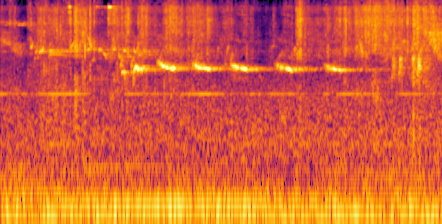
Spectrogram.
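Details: Song thrush singing in local woodland on a cloudy morning as spring and the breeding season approach: a short, bright phrase repeated about five times in quick succession, over the low rumble of a log-collecting vehicle where trees are being felled.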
